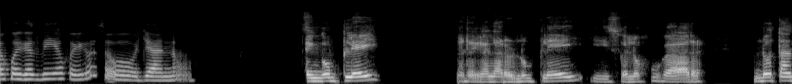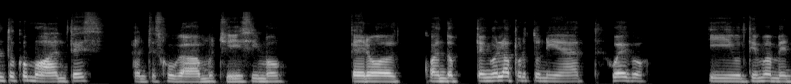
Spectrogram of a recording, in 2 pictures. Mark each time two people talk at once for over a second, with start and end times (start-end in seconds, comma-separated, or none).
none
